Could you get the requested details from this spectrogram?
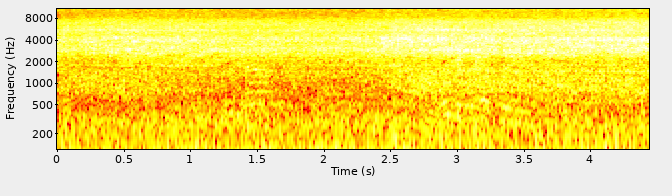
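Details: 1996 Ford F-150 that had not run in a year, running after fuel pump and gas tank replacement: steady, even engine rumble with no knocks or misses; runs good, though it may squeak after a while.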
